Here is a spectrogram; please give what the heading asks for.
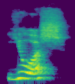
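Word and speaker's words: ёж: Yosh, I write J, but pronounce Sh.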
